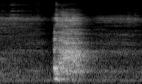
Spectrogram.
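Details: Adult coughing: a single short, harsh cough burst in a quiet room.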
